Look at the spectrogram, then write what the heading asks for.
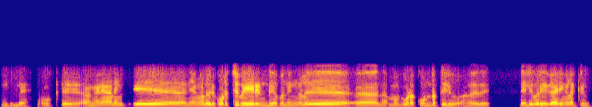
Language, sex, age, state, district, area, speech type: Malayalam, male, 18-30, Kerala, Wayanad, rural, conversation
